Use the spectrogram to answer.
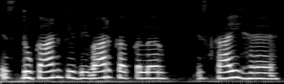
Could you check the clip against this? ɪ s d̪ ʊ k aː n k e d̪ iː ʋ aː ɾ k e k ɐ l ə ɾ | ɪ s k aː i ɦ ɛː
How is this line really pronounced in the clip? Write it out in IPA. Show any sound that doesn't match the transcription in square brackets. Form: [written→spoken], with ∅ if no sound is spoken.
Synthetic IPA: ɪ s d̪ ʊ k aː n k e d̪ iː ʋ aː ɾ k [e→a] k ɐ l ə ɾ | ɪ s k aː i ɦ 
